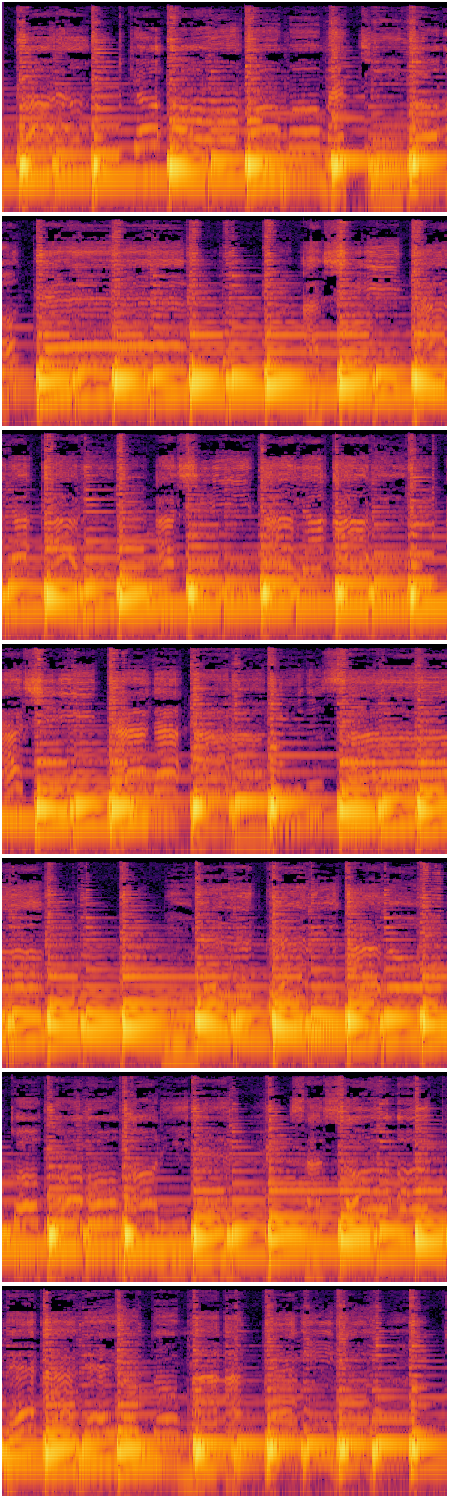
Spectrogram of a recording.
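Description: Ukulele strummed in a steady, even rhythm through a chord progression, with a woman's voice singing along.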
